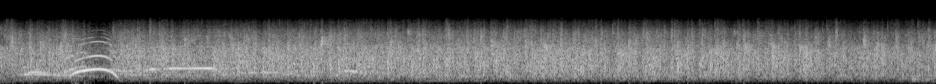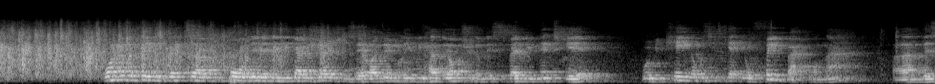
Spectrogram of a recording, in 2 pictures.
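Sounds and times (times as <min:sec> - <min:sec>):
audience round of applause: 0:00.0 - 0:13.1
whoop or whistle: 0:00.2 - 0:02.8
speech: 0:10.4 - 0:18.7.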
